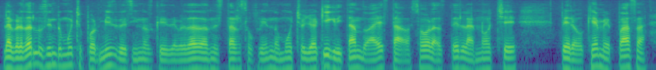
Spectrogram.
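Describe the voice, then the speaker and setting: A man's voice: fairly low pitch, fairly even intonation, moderate pace, darkish tone. Jittery man commenting on a horror game. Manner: jittery, nervous laughter, repeats words. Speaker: gamer playing a horror game. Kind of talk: nervous let's-play commentary. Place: home room at night.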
